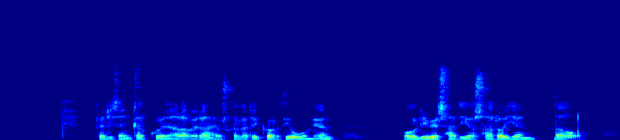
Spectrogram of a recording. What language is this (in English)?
Basque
